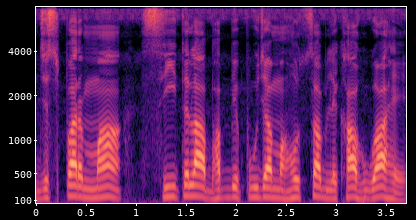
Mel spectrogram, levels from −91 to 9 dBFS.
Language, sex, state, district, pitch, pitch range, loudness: Hindi, male, Chhattisgarh, Korba, 145 Hz, 130-150 Hz, -17 LUFS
